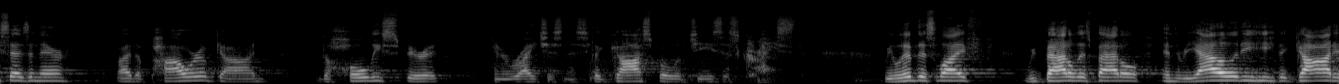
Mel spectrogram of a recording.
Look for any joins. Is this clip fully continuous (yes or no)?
no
